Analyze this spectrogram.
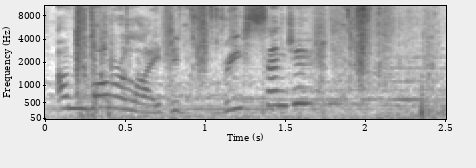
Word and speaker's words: Lorelei: Oh, right, I'm Lorelei. Did Reese send you? Lorelei, that's how you say her name again.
